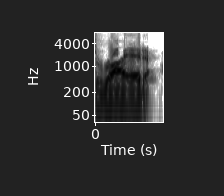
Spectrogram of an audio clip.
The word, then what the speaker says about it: Riatt: The name of the baby is, yes, I think it's pronounced Riot, R-I-A-T-T.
